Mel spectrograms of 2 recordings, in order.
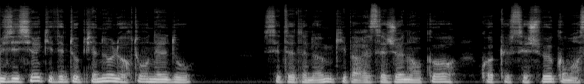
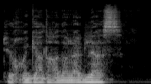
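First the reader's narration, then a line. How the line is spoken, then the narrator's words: Low voice. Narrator (French): ajouta-t-il à mi-voix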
